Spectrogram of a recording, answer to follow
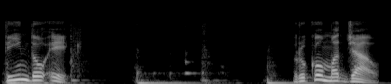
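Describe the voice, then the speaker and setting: Brief: a pompous male CEO who orders people around, lively swings in his voice, muffled dub. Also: a little high, very slow, soft background music, exaggerated voice. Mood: demanding. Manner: pompous, demanding. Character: arrogant bossy male company CEO. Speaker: company boss. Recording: dull dubbed audio.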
